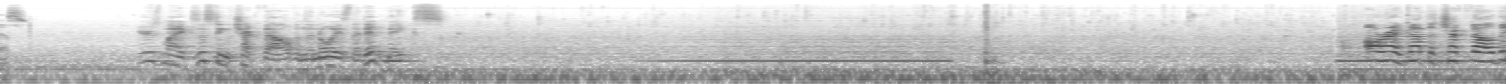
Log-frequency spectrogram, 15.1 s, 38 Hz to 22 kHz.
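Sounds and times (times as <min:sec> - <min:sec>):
pump humming: 0:01.4 - 0:15.0
water rushing through pipe: 0:01.9 - 0:15.0
check valve thunk: 0:06.5 - 0:10.4.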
